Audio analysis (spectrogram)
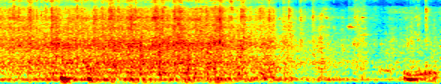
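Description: Rugged Lionel toy train engine from an MPC set running on its track, a steady close whirring motor hum with faint clicking rail rhythm, moderately quiet and continuous.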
